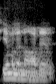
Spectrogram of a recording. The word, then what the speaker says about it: Hemel en Aarde: We're looking at the Emil and Arden Valley. Did I pronounce that correctly? Very close. Hemel en Aarde means heaven and earth in Afrikaans and Old Dutch.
